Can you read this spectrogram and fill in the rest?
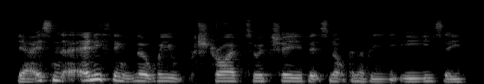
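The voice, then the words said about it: Slightly sick-sounding voice. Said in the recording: “my voice is a bit funny. I picked up a bug this week”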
